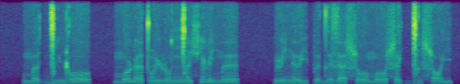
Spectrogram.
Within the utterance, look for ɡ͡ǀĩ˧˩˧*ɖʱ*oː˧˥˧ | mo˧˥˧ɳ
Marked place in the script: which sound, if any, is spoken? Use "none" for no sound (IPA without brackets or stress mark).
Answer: ɖ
